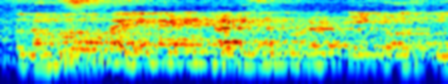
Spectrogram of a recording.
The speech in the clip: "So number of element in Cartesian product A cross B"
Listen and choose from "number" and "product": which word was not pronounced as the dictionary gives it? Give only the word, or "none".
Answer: product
